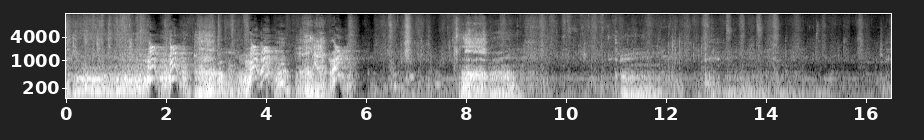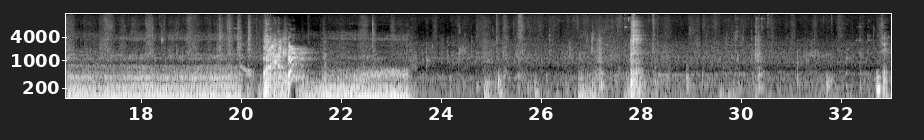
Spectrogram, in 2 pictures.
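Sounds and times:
dog growling low: 0.0 - 1.6, 7.8 - 9.3, 11.0 - 12.1, 12.7 - 14.6, 16.4 - 23.5
dog barking: 1.6 - 2.5, 3.7 - 4.4, 5.3 - 5.8, 20.9 - 21.3.

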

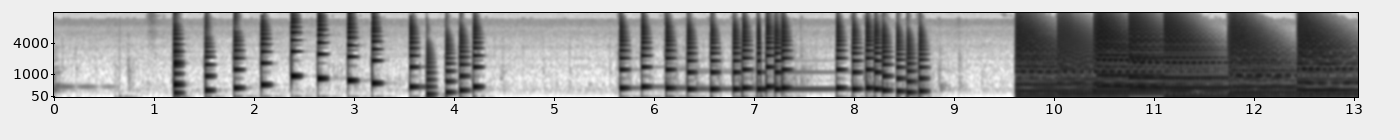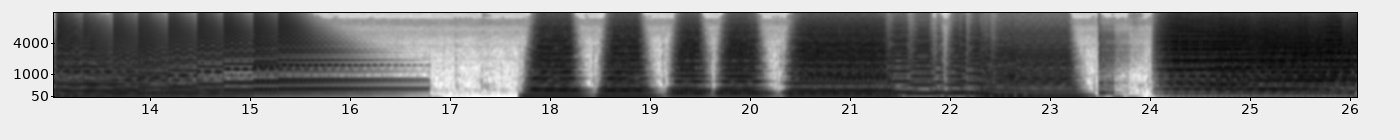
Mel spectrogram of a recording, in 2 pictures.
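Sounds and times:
synthesizer chord stabs: 1.2 - 4.3, 5.7 - 8.8, 17.7 - 23.4
synthesizer chords and melody: 1.2 - 4.4, 5.6 - 8.9, 9.6 - 16.2, 17.7 - 26.0.

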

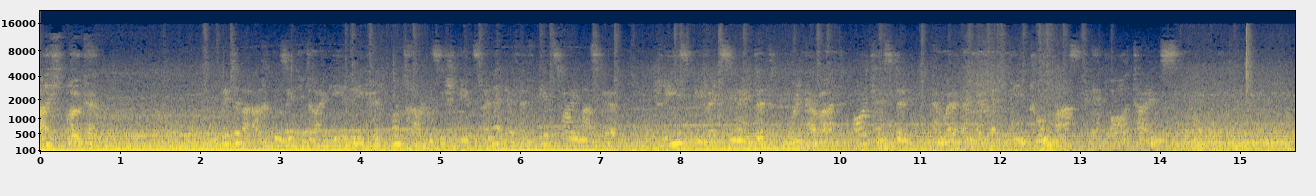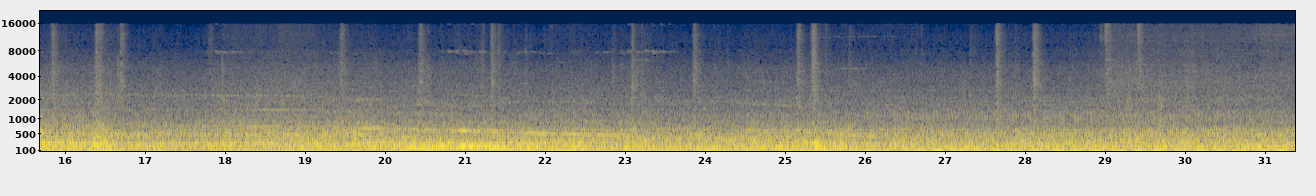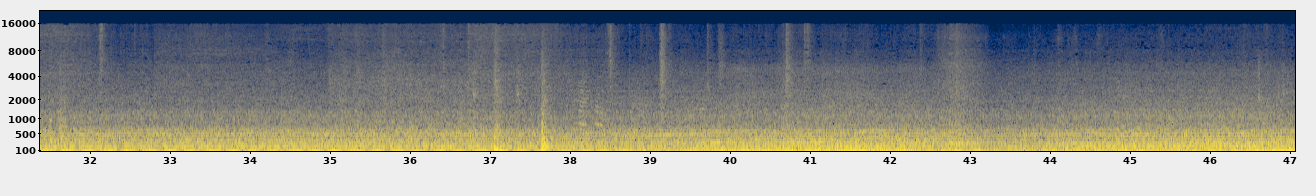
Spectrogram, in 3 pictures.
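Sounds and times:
bus engine rumble: 0.0 - 47.0.

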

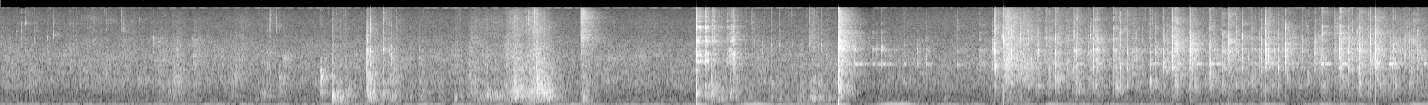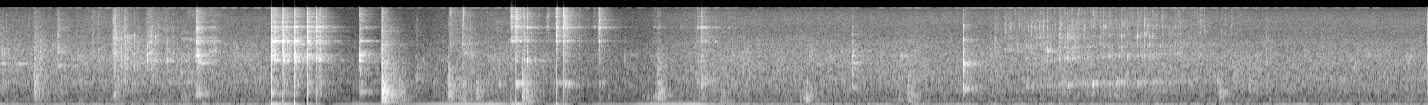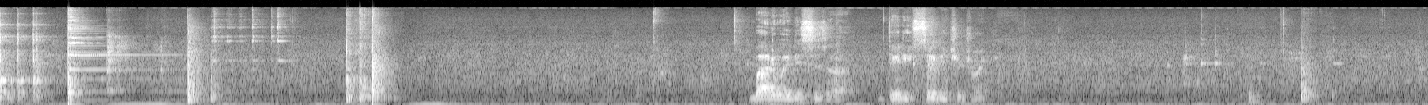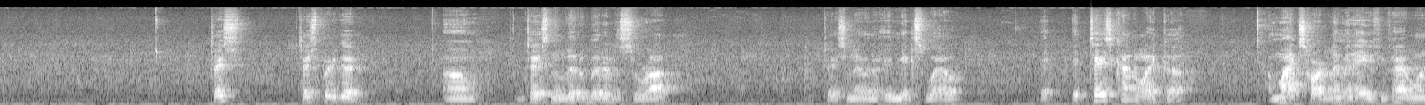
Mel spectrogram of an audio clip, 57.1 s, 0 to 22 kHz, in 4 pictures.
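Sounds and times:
liquid pouring over ice: 8.6 - 16.3, 24.2 - 26.6
ice rattling in a shaker: 8.6 - 16.4, 24.2 - 26.4
drink poured from shaker: 9.8 - 14.4.

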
